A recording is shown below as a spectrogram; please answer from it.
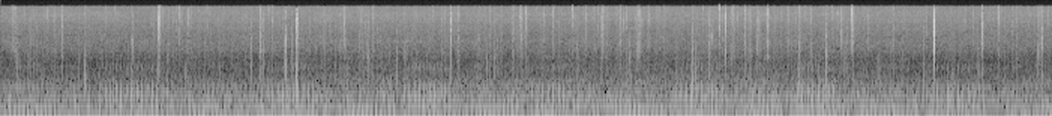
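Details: Cat purr, deep and continuous, pulsing with each in- and out-breath, while a fireplace crackles throughout with frequent bright snapping sparks.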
